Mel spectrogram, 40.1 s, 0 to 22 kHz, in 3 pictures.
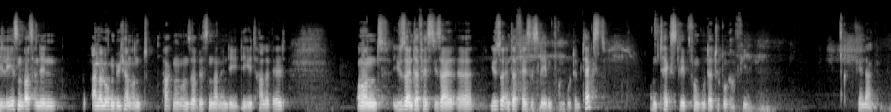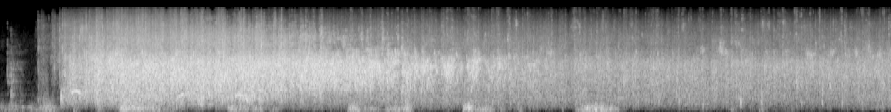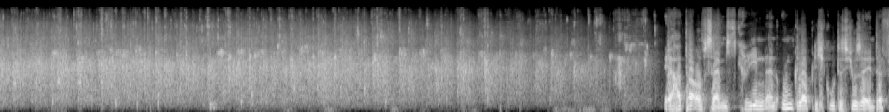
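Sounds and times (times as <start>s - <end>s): audience applauding: 14.0s - 36.7s.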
